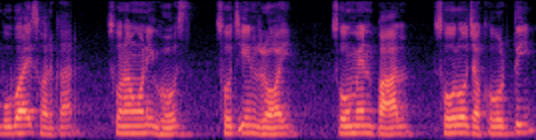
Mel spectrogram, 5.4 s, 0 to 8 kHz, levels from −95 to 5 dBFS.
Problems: constant background noise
